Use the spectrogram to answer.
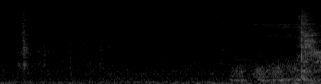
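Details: Pug sleeping in a quiet room: faint, rough snorting breaths, the last one louder and rattly, snoring from a small flat-faced dog.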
